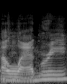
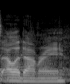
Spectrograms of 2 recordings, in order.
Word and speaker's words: Eladamri: Sorry, Eladamri, as I heard for the first time on a Magic stream, like the weekly MTG. Eladmri? Yes. That's how they think you pronounce that? Well, that's how one particular person on the weekly MTG Magic stream pronounces it. and Eladamri. It is Eladamri.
